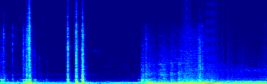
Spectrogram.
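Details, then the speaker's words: Car started right after four-hour engine bay cleaning with Meguiar's Super Degreaser, Hyper Dressing and sprayer rinse: a few clicks and clunks, then catches at once and settles into steady smooth rumble; normal start. "Ini setelah kita bersihkan, ini yang paling krusial. Kita nyalakan mesinnya. Mudah-mudahan nyala. Bismillah."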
